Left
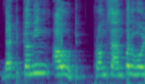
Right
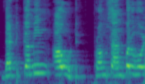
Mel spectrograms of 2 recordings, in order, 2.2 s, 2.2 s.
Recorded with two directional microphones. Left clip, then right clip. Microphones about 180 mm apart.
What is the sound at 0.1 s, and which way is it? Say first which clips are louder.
Speech: left 3 dB; 30° left (ahead or behind).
